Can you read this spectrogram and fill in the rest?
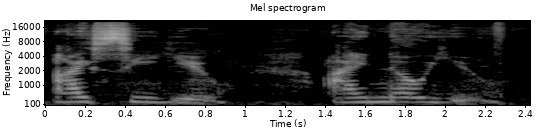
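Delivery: soft, intimate reassurance; tender assurance. Acted. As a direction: speak quietly to someone you know fully. Jesus's words to Mary, softer.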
